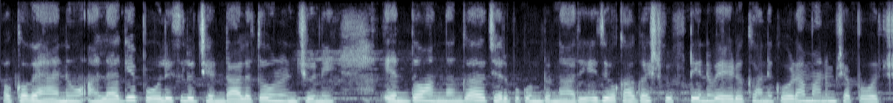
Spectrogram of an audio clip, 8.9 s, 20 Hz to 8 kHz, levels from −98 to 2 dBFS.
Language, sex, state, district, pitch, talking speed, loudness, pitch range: Telugu, female, Andhra Pradesh, Guntur, 215 Hz, 130 wpm, -15 LUFS, 210-230 Hz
